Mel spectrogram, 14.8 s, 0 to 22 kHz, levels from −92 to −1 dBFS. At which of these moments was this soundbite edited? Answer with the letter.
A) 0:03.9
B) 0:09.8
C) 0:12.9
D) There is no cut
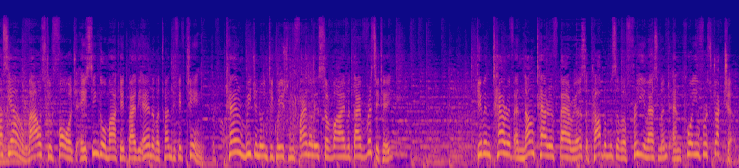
A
